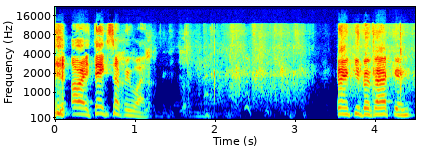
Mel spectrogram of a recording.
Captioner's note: applause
